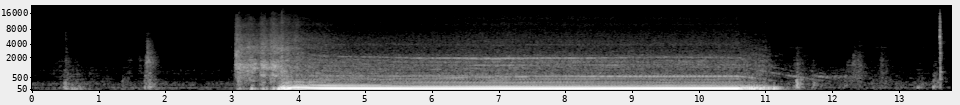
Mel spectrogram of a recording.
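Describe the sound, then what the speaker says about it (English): A Mini Cooper R50 with repaired wiring cranks and fires up after a few faint clicks, then idles with a loud, steady low rumble for about seven seconds before shutting off into quiet. "Now let's try starting the car."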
